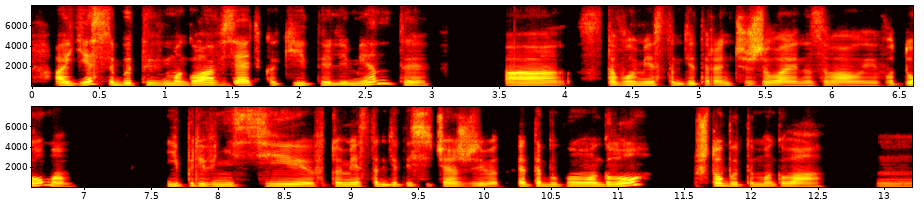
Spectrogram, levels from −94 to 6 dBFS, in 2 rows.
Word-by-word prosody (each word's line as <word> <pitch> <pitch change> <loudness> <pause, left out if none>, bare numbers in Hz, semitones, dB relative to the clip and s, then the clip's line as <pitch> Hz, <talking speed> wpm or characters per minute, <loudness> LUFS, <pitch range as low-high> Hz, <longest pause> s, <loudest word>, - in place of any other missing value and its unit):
а - - +5
если 160 - +3
бы 195 -2 0
ты 190 -2 -7
в - - -8
могла 180 +3 +5
взять 175 -1 +2
какие-то 155 0 -5
элементы, 160 - -2 0.6
а, 145 -2 +6
с - - -15
того 170 -1 0
места, 155 -1 -3
где 145 +1 -4
ты 140 - -7
раньше 140 0 -3
жила 135 -1 +2
и - - -3
называла 130 0 -3
его 130 +1 -8
домом, 140 - 0 0.7
и 175 - -5
привнести 175 -1 -2
в - - -12
то 165 - -3
место, 165 +2 -2
где 155 +1 -4
ты 155 - -9
сейчас 150 +1 0
живёт. 130 -1 -3
Это 185 +4 +1
бы 160 0 -7
помогло? 170 - +4 0.4
Что 215 - +3
бы 180 -3 -3
ты 155 - -9
могла, 140 -2 -1 0.4
м, 135 -1 -13
155 Hz, 175 wpm, -23 LUFS, 140-175 Hz, 0.7 s, а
